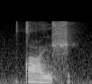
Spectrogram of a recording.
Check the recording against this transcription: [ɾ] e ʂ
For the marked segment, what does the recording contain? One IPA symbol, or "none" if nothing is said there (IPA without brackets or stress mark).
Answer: tˤ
